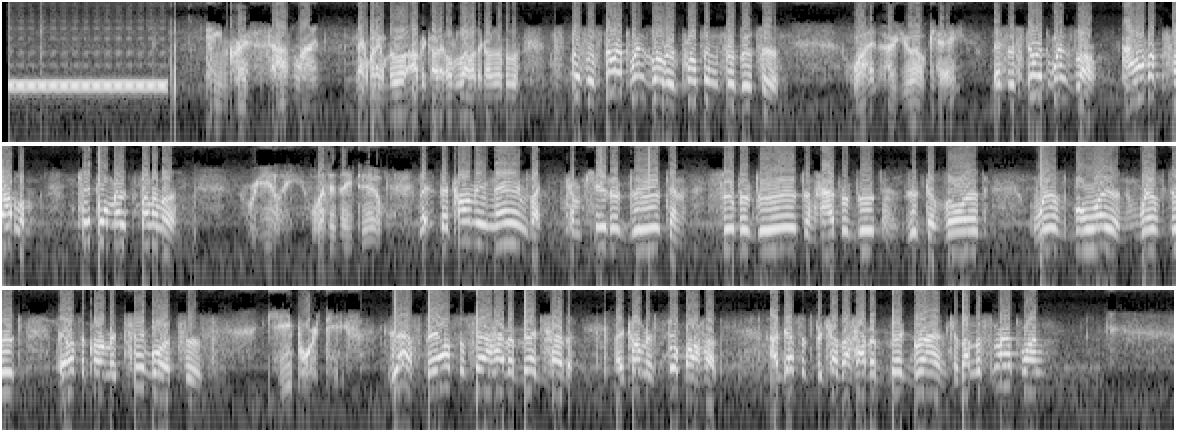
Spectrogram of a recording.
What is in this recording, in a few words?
telephone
